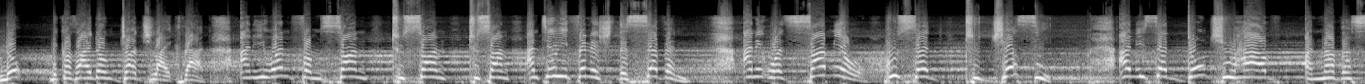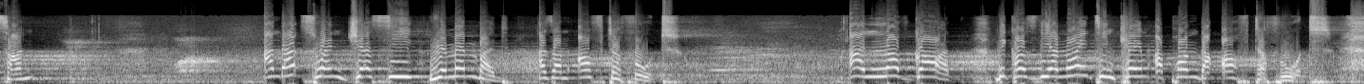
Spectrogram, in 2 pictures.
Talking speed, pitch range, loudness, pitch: 125 wpm, 305-370 Hz, -6 LUFS, 345 Hz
